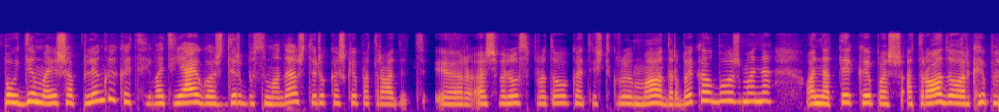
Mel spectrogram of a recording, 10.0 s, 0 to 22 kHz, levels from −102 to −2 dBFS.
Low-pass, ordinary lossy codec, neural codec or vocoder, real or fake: 7.2 kHz; Opus, 64 kbps; none; real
